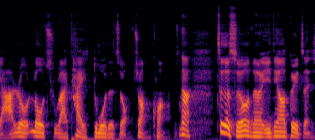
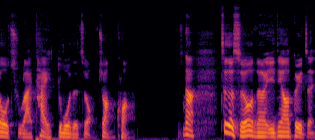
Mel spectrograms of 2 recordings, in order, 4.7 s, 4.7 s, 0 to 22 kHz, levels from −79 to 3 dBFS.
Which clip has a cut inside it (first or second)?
first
